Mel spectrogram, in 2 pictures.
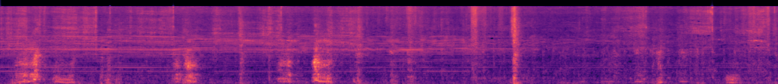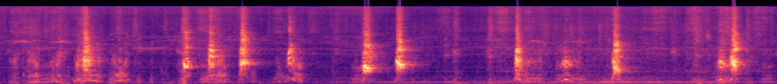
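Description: Dogs barking in short sharp barks, sparse at first, then quicker and louder through the second half. Electric hair clippers buzz faintly under them during the first few seconds.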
